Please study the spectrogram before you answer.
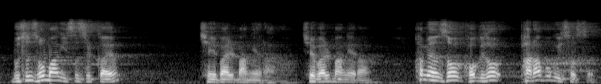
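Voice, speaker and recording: A man preaching a sermon in a conversational, lively way, sometimes acting out quotes. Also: fairly high pitch, highs cut off. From Korea. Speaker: pastor.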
